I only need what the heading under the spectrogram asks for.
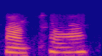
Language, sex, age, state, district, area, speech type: Sindhi, female, 18-30, Rajasthan, Ajmer, urban, conversation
